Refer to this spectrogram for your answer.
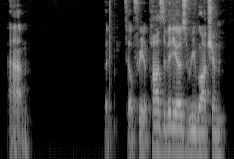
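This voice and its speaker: A man talks at a moderate pace and a medium pitch in an ordinary speaking voice. The recording is very clean, with a silent background. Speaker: instructor. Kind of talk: tutorial.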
